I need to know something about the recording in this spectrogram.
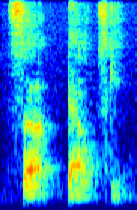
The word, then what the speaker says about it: Sadowski: of evidence is it sadowski's for his pronounce sadowski suck down ski 2013 piece of evidence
